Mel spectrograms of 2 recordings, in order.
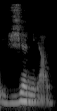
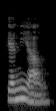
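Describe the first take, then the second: First: The g is a soft sound. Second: The g is a hard sound. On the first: The speaker calls it right. "it has a soft sound, so génial" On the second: The speaker calls it wrong. "I obviously mispronounced the, the G there"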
